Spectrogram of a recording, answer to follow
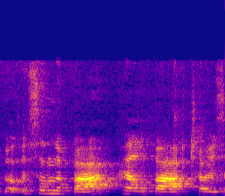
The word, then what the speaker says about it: El Barto: El Bartow is how it's pronounced.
